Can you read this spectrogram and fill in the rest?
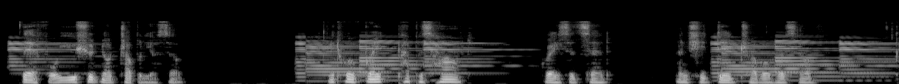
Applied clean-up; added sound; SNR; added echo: classical method Wiener filter.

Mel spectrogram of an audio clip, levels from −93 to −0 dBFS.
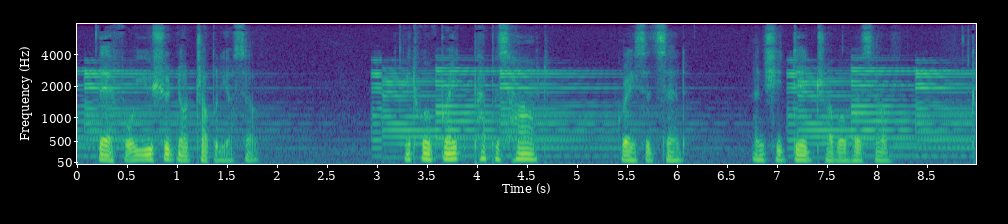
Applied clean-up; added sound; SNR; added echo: none; Guitar; 8 dB; none.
